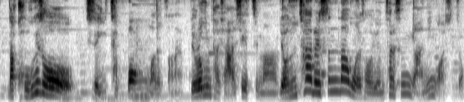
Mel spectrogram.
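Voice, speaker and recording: Music plays in the background as a woman speaks at a medium pitch. Her very fast delivery has very wide pitch swings. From Daegu, South Korea. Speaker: YouTuber, office worker. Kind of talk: casual storytelling mukbang. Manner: animated.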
